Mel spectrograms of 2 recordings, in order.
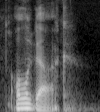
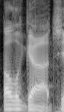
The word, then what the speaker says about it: oligarch: Oligarch, yeah. – No, I wouldn't say garch. – You would. Okay, good listeners. – How are you doing as a gag? I wasn't. It's spelled O-L-I-G-A-R-C-H. Oligarch.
